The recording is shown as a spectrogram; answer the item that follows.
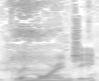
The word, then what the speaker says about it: Glenmorangie: Think of it this way. It rhymes with orangey, Glenmorangie.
